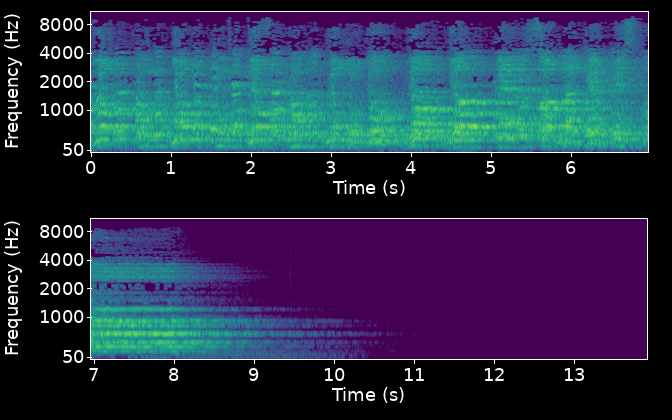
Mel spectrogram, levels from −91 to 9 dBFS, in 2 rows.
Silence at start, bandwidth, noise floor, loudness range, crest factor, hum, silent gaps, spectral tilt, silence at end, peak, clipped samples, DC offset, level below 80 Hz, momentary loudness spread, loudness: 0 s; 9.8 kHz; under -90 dBFS; 7 LU; 18 dB; none; none; -5 dB/octave; 4.9 s; -2 dBFS; under 0.1%; under 0.1%; -64 dBFS; 6 LU; -19 LUFS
